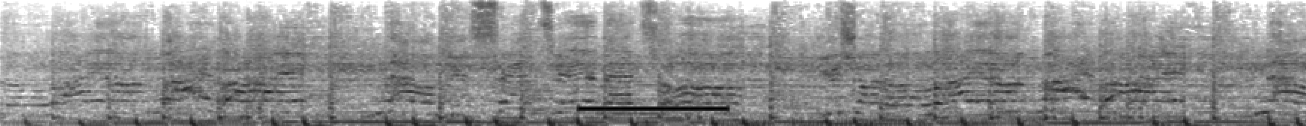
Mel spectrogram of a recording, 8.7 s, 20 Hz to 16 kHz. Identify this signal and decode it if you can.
Ringback tone (Europe, 425 Hz), with noise.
